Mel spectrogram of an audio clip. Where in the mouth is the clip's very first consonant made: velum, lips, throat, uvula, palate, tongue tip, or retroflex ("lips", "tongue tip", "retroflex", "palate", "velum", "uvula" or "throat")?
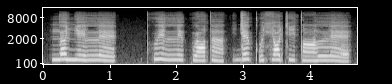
velum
